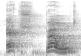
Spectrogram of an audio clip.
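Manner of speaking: drawn-out high shout of a stern headmaster; headmaster's shout. A narrator's reading. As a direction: bark it out, slow and loud, as the furious head. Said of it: "Before Mister Roth could shout".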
